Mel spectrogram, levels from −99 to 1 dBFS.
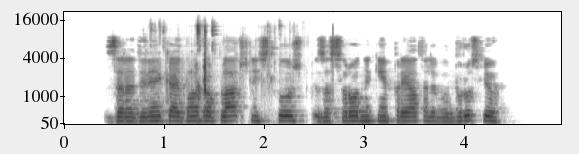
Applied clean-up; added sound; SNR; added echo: neural mask model Resemble Enhance denoiser.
